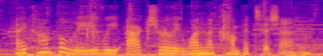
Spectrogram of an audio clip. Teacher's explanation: Listen to the higher pitch and faster pace.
